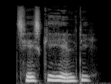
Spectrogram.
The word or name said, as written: tæskeheldig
